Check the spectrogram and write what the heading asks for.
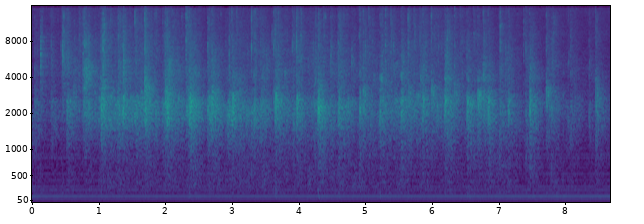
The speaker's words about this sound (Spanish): Un fuerte aplauso a Costa Rica.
